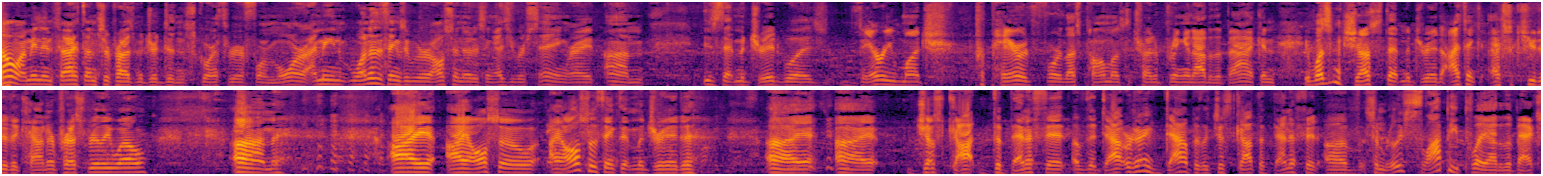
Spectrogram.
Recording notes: Recording from a pub at JFK airport (of course).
